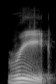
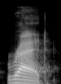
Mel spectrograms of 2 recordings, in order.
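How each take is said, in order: First: The word does not sound like red. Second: The word sounds exactly like red. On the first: It is the present or base form of the verb. "The present and the base verb is read" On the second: It is the past simple form of the verb. "Past simple, red"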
